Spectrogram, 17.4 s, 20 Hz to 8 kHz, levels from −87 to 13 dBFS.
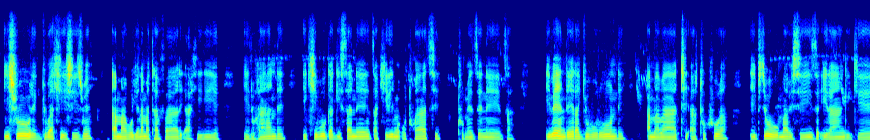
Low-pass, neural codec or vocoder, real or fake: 7.2 kHz; none; real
